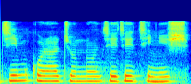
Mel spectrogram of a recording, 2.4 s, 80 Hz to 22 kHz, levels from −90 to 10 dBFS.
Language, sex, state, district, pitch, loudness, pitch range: Bengali, female, Tripura, West Tripura, 230 Hz, -15 LUFS, 225-240 Hz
